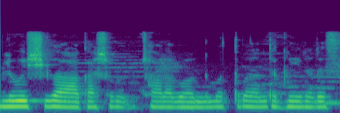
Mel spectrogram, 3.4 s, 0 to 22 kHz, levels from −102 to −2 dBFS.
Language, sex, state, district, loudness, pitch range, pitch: Telugu, female, Andhra Pradesh, Guntur, -31 LUFS, 155-165 Hz, 155 Hz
